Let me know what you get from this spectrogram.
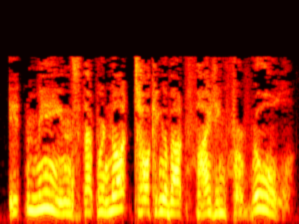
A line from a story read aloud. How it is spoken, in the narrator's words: Chris rasped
